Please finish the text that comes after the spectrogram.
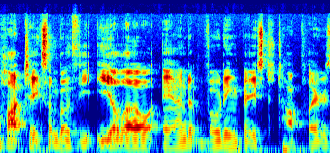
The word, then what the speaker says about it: Elo: someone in the chat tell us if it's elo or e-l-o i definitely know it's pronounced e-lo okay um because i've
